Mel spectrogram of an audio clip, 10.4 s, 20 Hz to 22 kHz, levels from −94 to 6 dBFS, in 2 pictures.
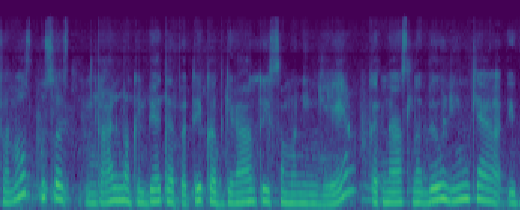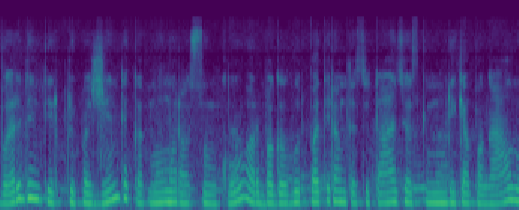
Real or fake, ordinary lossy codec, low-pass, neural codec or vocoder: fake; Opus, 24 kbps; 14.4 kHz; codec, 44.1 kHz, 7.8 kbps, DAC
